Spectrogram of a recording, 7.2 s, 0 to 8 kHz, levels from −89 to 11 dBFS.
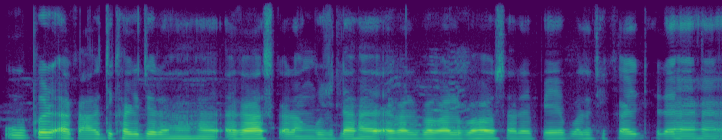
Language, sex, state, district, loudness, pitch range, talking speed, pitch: Hindi, male, Bihar, Patna, -20 LUFS, 110-125 Hz, 160 wpm, 115 Hz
